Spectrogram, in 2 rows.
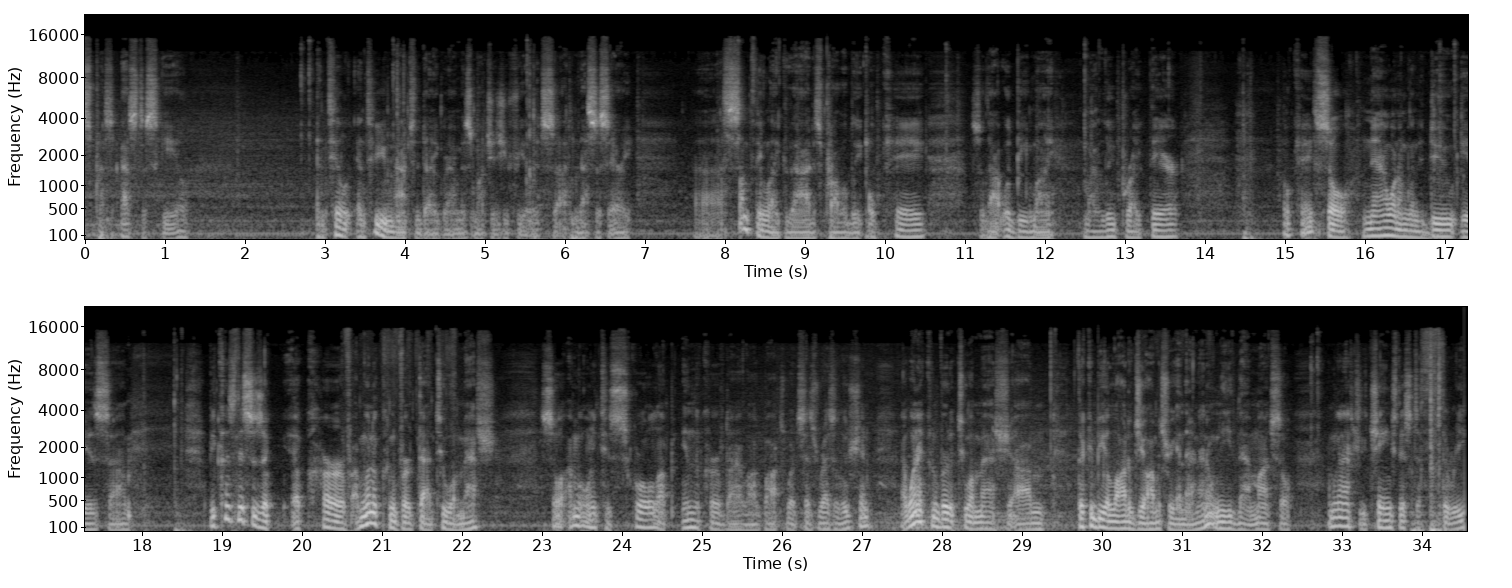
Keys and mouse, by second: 0.2 s, 2.7 click, 3.9-5.5 shift+drag, 6.1 g, 8.1 click, 9.8 Tab, 10.8-12.5 middle drag, 12.4 click, 14.5 KP_1, 17.0 shift+middle click, 18.5 KP_1, 32.7-34.3 drag.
